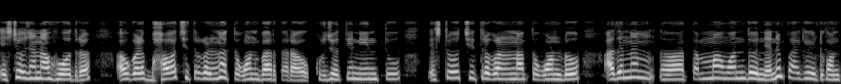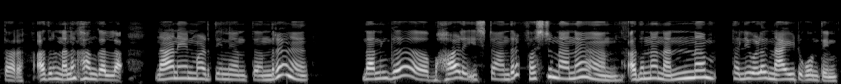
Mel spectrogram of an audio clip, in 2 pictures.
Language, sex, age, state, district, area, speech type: Kannada, female, 18-30, Karnataka, Dharwad, rural, spontaneous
